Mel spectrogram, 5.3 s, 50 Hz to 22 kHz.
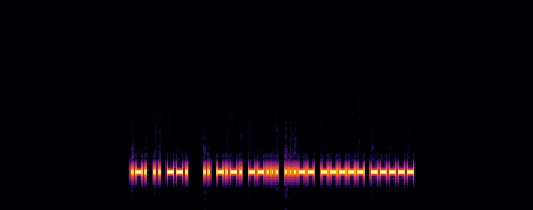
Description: Morse code, heard as a keyed tone, about 54 wpm, 700 Hz. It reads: RIG IC7300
